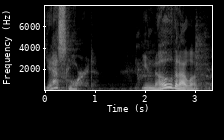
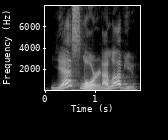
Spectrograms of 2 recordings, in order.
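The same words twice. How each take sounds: First: Hushed, whispered first words, pained reply; grieved. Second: Said in the usual way. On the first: Retold or imitated. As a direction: answer softly as a grieved Peter. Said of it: "Peter was grieved in his spirit".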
